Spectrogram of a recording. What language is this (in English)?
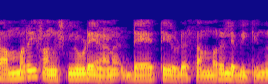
Malayalam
